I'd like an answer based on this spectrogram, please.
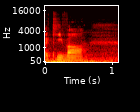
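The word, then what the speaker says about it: Akiba: because of both around 8100 around 8100 Rabbi AKA okay it's spelled a k i ba a but pronounced AKA decided a new foundational copy of the Jewish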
